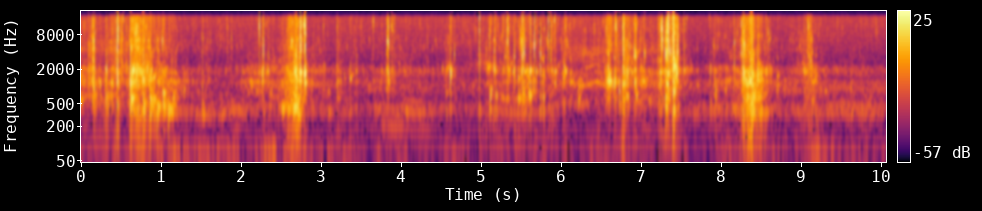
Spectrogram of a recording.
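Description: Ocean water sloshing and splashing over a handheld camera as a wave breaks over it and it dips in and out of the surf, with muffled gurgling while it is under. There are several loud splashes, the strongest a little under a second in, about two and a half seconds in, and between seven and eight and a half seconds in.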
